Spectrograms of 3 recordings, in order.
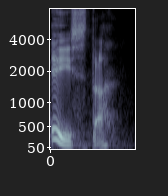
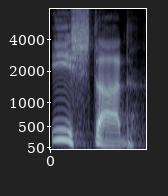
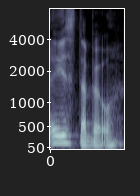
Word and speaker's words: Ystad: De kan inte ens uttala Ystad. Ystad, säger de.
